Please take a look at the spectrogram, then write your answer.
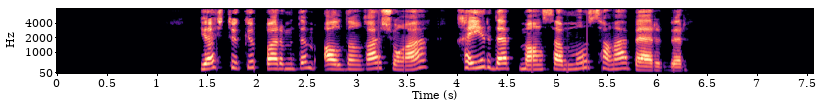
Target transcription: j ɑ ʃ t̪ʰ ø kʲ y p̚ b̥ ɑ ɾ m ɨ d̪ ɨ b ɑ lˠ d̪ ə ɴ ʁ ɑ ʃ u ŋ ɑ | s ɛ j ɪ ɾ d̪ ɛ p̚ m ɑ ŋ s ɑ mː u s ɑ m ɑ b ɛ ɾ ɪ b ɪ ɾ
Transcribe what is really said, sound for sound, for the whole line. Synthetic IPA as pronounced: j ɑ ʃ t̪ʰ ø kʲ y p̚ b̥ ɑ ɾ m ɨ d̪ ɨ m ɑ lˠ d̪ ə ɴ ʁ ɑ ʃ u ŋ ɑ | χ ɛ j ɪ ɾ d̪ ɛ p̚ m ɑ ŋ s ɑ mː u s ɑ ŋ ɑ b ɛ ɾ ɪ b ɪ ɾ

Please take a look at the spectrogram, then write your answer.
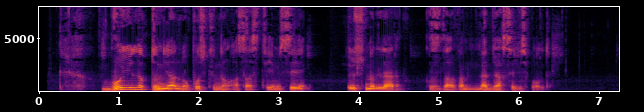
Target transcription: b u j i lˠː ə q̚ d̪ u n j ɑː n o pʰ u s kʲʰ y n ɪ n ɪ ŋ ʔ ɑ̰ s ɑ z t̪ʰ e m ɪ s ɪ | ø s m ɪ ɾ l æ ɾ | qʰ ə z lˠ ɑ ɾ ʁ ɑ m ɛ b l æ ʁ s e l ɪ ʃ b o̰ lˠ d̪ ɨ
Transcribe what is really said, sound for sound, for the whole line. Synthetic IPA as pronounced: b u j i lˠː ə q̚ d̪ u n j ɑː n o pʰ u s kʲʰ y n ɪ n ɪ ŋ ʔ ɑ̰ s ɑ s t̪ʰ e m ɪ s ɪ | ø s m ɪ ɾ l æ ɾ | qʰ ə z lˠ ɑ ɾ ʁ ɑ m ɛ b l æ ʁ s e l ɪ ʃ b o̰ lˠ d̪ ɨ

